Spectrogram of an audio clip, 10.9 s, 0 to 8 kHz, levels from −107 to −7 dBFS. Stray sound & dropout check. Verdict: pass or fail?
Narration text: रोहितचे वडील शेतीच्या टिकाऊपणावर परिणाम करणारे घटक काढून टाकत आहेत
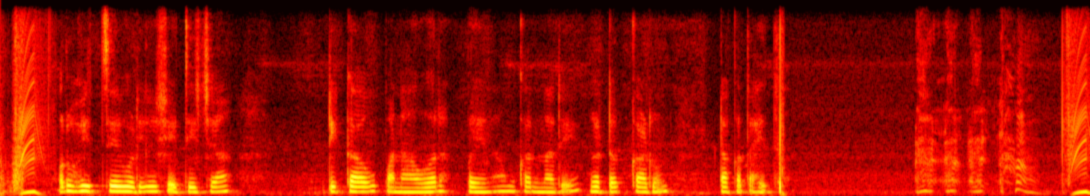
fail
